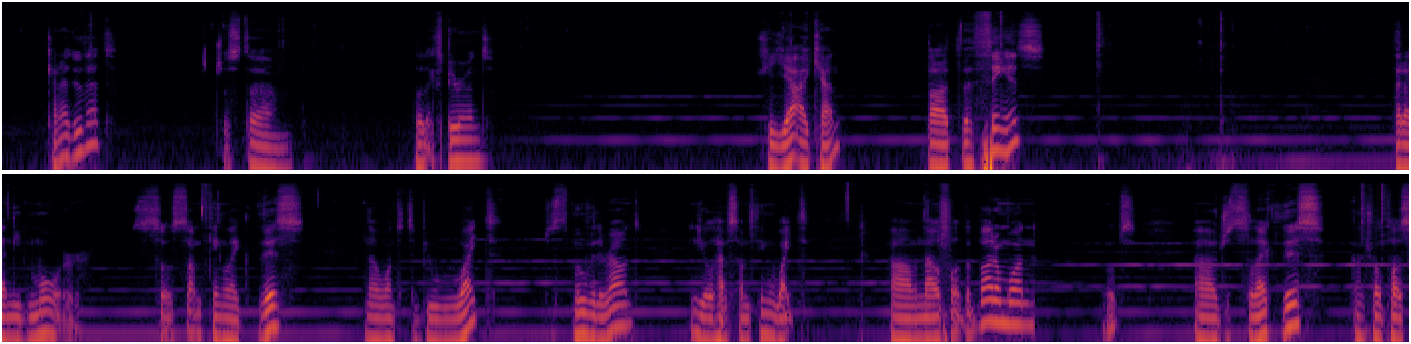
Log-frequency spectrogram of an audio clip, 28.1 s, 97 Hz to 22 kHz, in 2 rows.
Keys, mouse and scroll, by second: 2.0 right click, 2.7 s, 5.5 g, 9.9 KP_Add, 10.8 KP_Add, 11.9 s, 14.0 middle click, 14.2 Tab, 14.8-16.8 middle drag, 16.8 Tab, 17.6 g, 19.2 Tab, 20.1-22.6 middle drag, 22.6 Tab, 23.0-24.6 middle drag, 24.6-25.2 scroll down 2, 25.2-26.5 middle drag, 26.5 right click, 27.6 KP_Add, 27.8 KP_Add.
